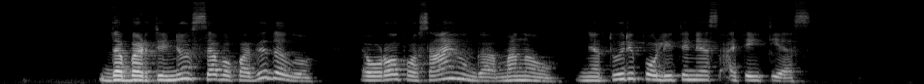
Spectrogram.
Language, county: Lithuanian, Tauragė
